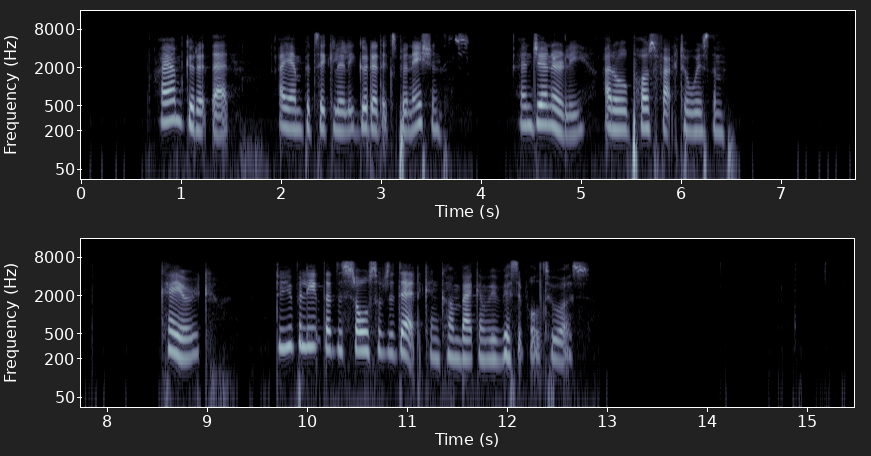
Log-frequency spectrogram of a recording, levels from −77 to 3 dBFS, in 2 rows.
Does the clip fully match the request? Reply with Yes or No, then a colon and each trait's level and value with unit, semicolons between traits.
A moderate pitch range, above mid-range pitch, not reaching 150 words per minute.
Yes: average, 4.3 semitones; high, 225 Hz; average, 140 wpm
